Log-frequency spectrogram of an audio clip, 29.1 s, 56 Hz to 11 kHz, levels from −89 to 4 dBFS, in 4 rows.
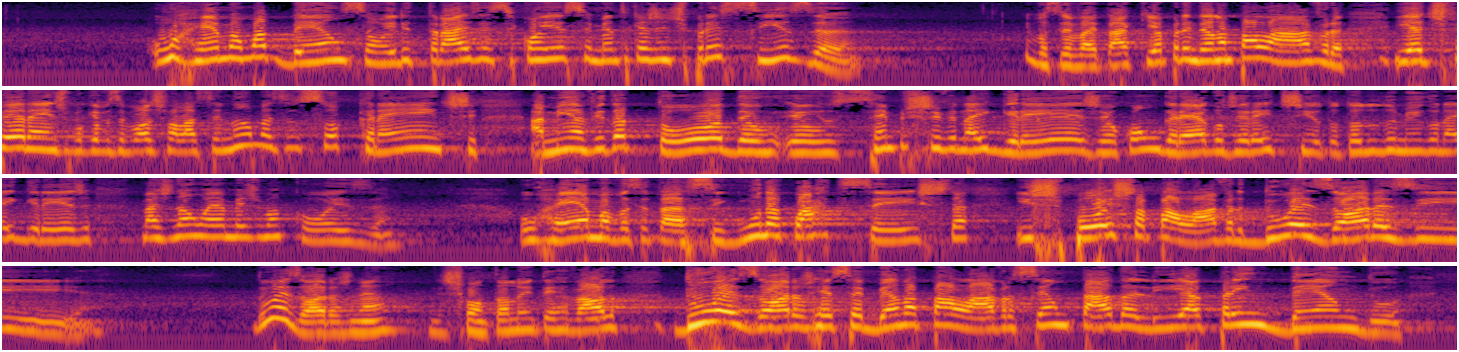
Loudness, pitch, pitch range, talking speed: -16 LUFS, 250 Hz, 220-280 Hz, 180 wpm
